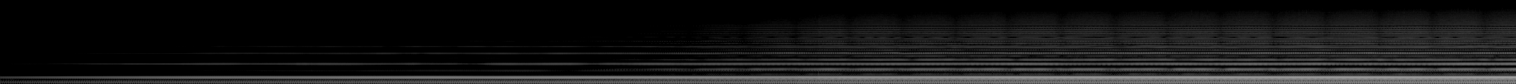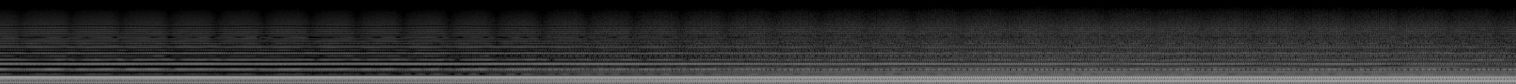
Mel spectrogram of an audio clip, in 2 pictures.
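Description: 1964 Synket analogue synthesizer playing a slowly swelling drone of steady held tones, with more tones layering in about six seconds and again about twenty seconds in.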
